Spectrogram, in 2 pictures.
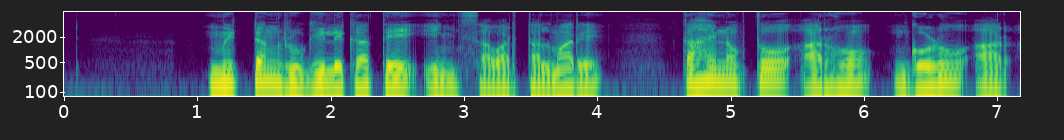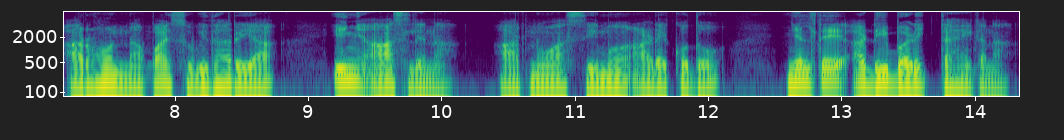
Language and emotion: Santali, sad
